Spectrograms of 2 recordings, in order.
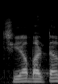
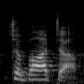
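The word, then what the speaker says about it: ciabatta: ऐसे आप प्रोनाउंस करोगे? अरे आई हैव ओनली बाजा जवार नाचनी रोटी, तो ये चिया बट्टा मेरे लिए कुछ बहुत ही एग्जॉटिक होगा।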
